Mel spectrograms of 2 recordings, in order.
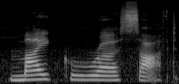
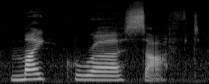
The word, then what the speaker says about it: Microsoft: mouth dell microsoft microsoft notice the middle vowel that's happening in this word micra microsoft this is a schwa sound it kind of sounds like a sound microsoft microsoft samsung samsung amazon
